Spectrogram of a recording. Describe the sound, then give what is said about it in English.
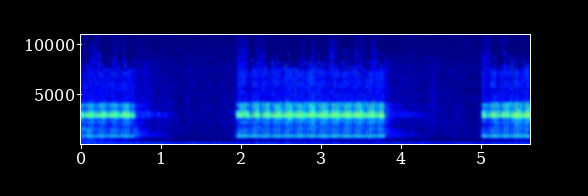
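A telephone rings repeatedly with no answer, long steady buzzing rings separated by pauses, fairly loud over a low background hum, as a call to Diamond's office goes unanswered. “His office don't answer.”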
